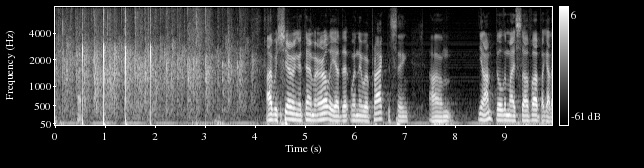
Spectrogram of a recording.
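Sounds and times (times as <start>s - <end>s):
audience applause: 0.0s - 4.3s
speech: 0.4s - 0.6s, 4.2s - 9.9s.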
